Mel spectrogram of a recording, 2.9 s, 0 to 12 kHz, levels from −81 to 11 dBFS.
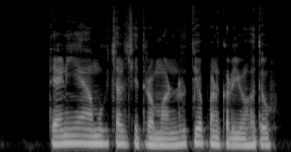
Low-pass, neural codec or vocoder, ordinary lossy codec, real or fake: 10.8 kHz; none; MP3, 96 kbps; real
